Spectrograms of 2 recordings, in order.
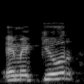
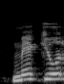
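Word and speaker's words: Emcure: Pharmaceutical के क्षेत्र में एमेक्योर फार्मास्यूटिकल की एग्जीक्यूटिव डायरेक्टर हैं, ध्यान रखिएगा। ठीक है, मैक्योर भी बहुत लोग पढ़ते हैं, बहुत सारे लोग ई को साइलेंट कर देते हैं, मैक्योर, ई मैक्योर।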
